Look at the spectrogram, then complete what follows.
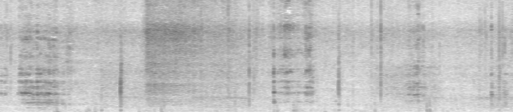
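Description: Beef tripe sizzling in a large metal pot over a wood fire, stirred by a utensil that scrapes and clicks against the pot. The hiss swells louder for a moment about a second and a half in.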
